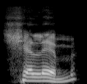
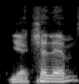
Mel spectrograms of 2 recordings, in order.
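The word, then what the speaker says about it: Kyélem: You're on mute, brother leader, but I believe that the KY if it's consistent with other African languages in the region, would be pronounced with a ch sound. Chi, yeah. Chelem.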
